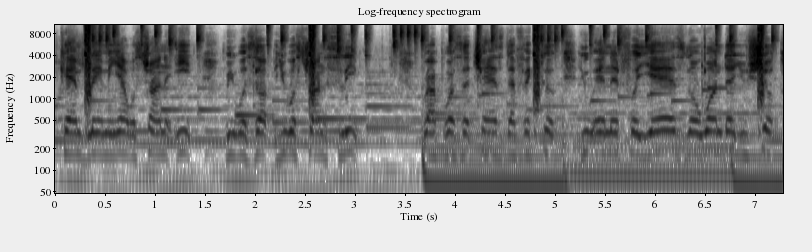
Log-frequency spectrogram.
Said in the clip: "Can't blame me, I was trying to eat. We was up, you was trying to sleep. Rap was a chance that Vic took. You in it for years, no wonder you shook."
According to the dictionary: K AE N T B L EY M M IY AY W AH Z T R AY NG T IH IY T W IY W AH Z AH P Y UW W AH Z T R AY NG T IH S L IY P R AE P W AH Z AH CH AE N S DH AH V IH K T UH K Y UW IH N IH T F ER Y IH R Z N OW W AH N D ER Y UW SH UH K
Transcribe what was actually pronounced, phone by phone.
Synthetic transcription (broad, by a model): K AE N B L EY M M IY AY W AH Z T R AY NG T IH IY T W IY W AH Z AH P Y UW W AH Z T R AY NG T IH S L IY P R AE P W AH Z AH CH AE N S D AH F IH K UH K Y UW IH N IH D F ER Y IH R Z N OW W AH N D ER Y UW SH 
